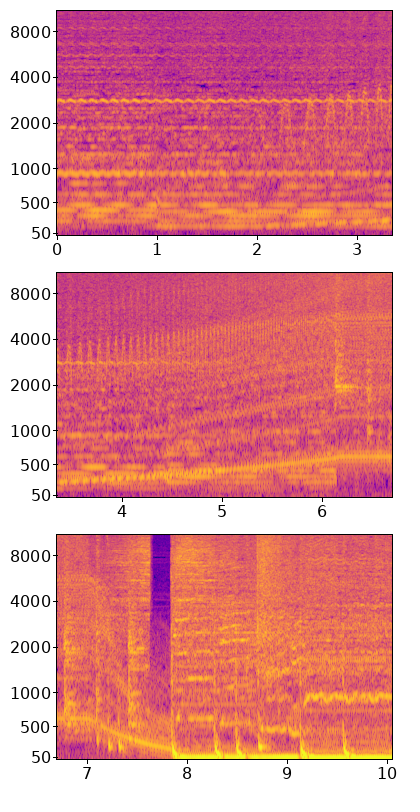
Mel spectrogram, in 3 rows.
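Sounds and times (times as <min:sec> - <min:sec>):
rising synth tone: 0:00.0 - 0:08.1.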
